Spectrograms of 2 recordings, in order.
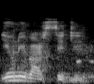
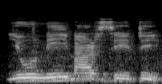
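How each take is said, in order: First: Said in the usual way. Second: "ইউনিভার্সিটি" very slowly, syllable by syllable; ভাগে ভাগে উচ্চারণ. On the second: Shown as a demonstration. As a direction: stretch "ইউনিভার্সিটি" into separate beats, ইউ-নি-ভার-সি-টি. ("ইউনিভার্সিটি" প্রতিটি ভাগ আলাদা করে টেনে টেনে) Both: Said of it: "চারের অধিক".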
